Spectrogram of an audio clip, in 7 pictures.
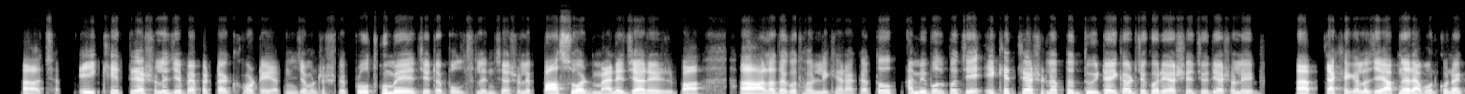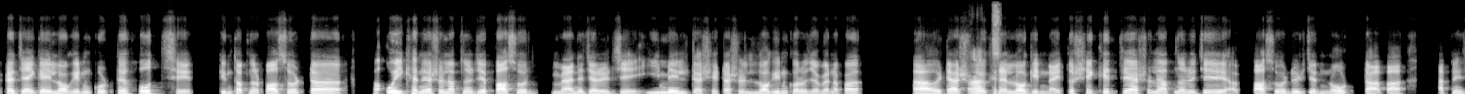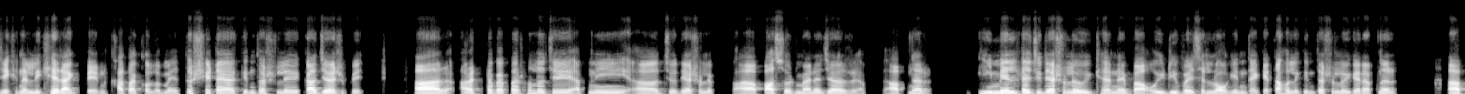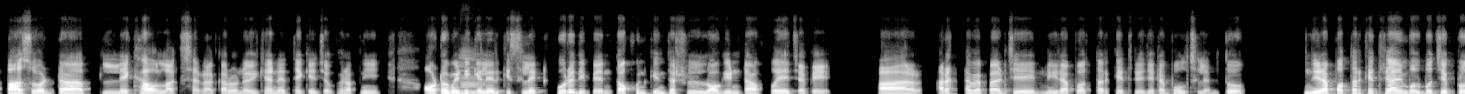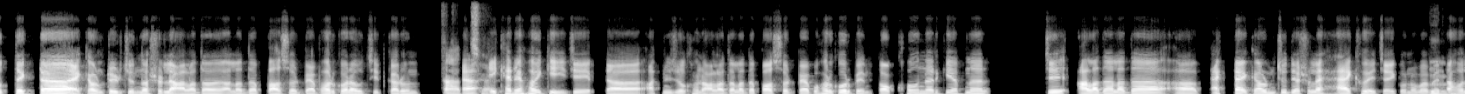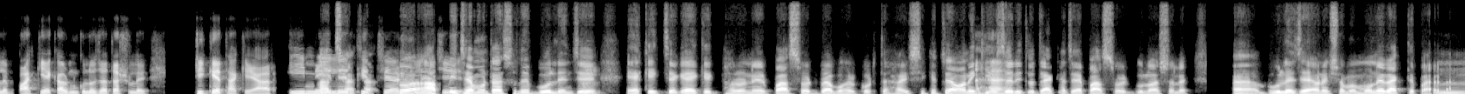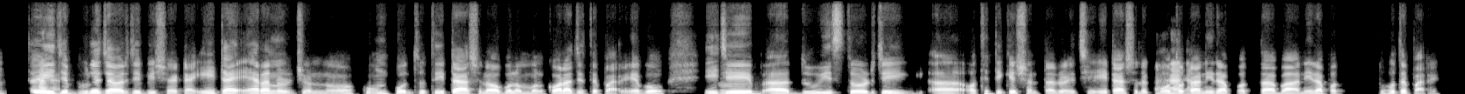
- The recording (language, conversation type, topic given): Bengali, podcast, পাসওয়ার্ড ও অনলাইন নিরাপত্তা বজায় রাখতে কী কী টিপস অনুসরণ করা উচিত?
- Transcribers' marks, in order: in English: "automatically"; tapping; in English: "authentication"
